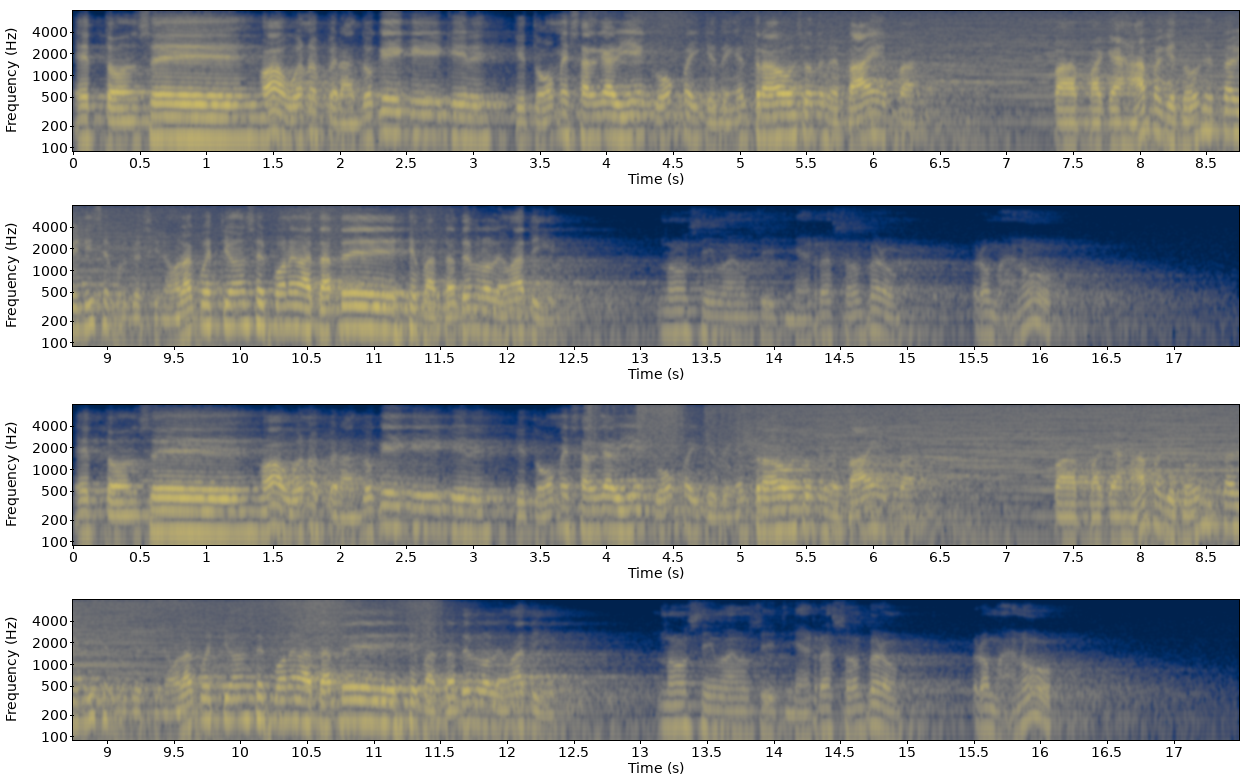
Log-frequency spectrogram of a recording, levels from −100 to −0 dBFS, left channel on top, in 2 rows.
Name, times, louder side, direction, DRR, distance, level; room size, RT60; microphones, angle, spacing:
voice 1, 0.0-6.3 7.4-12.4, left 2 dB, 45° left, 9 dB, 1.3 m, -27 dB
sound 1, 3.8-11.5, right 6 dB, 55° right, 1.9 m, -40 dB
voice 2, 13.1-15.0 15.5-16.1, right 3 dB, 70° right, 7 dB, 0.8 m, -38 dB
24.0 x 21.5 x 8.5 m, 2.6 s
head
